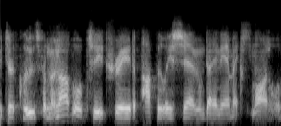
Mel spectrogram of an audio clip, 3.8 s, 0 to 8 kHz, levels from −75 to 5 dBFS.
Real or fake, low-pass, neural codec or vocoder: fake; 7.2 kHz; codec, 16 kHz, 1 kbps, FunCodec, trained on LibriTTS, 50 frames a second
